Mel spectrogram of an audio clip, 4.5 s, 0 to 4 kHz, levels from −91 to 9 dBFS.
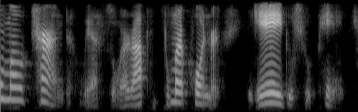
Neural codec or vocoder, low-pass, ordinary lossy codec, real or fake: codec, 24 kHz, 0.9 kbps, WavTokenizer, small release; 3.6 kHz; none; fake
